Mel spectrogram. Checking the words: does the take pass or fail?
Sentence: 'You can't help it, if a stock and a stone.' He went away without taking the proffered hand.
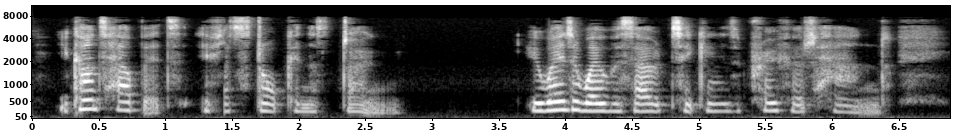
pass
